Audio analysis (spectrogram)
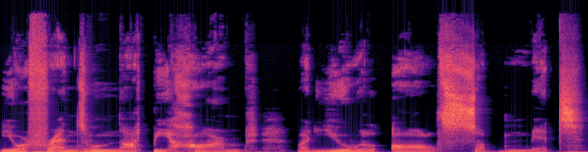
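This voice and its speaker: Growling in a put-on character voice of medium pitch, a man speaks at a very slow pace. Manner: menacing, commanding.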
